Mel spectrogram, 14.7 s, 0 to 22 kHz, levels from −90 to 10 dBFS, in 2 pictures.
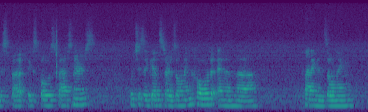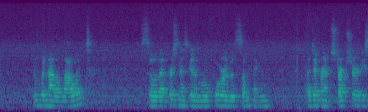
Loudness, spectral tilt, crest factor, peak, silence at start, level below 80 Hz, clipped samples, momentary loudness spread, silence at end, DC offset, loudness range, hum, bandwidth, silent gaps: -38 LUFS; -4.5 dB/octave; 20 dB; -18 dBFS; 0 s; -80 dBFS; under 0.1%; 19 LU; 0 s; under 0.1%; 4 LU; none; over 20 kHz; none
